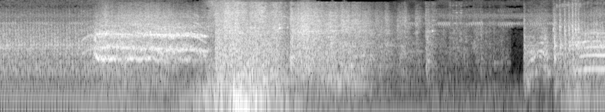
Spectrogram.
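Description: Tractor engine chugging steadily, getting louder for a few seconds about a second in, with two short pitched sounds over it, one about a second in and a shorter one near the end.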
